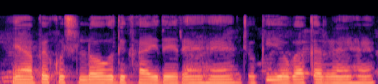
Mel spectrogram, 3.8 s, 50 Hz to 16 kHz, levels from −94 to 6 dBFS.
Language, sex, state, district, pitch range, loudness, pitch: Hindi, male, Jharkhand, Deoghar, 130-135 Hz, -16 LUFS, 130 Hz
